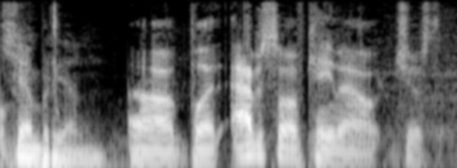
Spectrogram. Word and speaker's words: Kiamrian: So I needed John Anik in this one because some guys were saying Kiamrian and some were saying Cameron, which is wildly different pronunciations. That can't be it. So, Kiamrian.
